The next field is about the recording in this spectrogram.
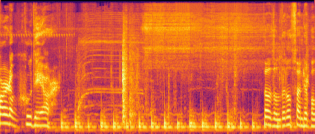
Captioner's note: native drum music; machine whirling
